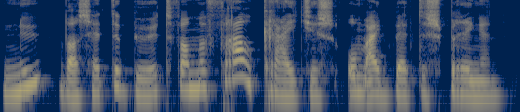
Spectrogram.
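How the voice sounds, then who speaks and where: A woman's voice: fairly low pitch, animated, measured pace, a bit bright, no room sound, clean studio sound. A woman reading a children's storybook aloud, speaking directly and expressively to young listeners.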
